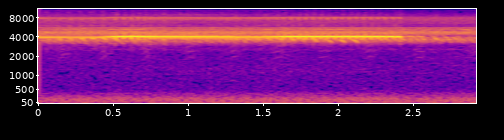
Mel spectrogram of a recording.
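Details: Autumn bell cricket song from Sanuki in Chiba Prefecture, Japan: two bright, pulsing ringing trills, each around a second long, over a constant background chorus of insects.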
